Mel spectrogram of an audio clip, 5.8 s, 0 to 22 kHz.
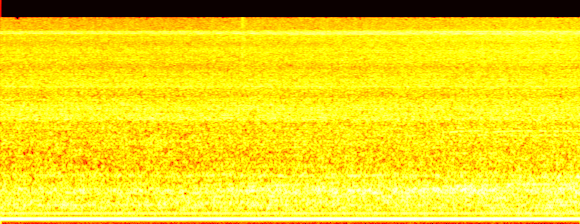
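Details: Electrolux EWF 16589 W washing machine, 60 Cotton cycle: constant low electric hum, drain pump running nonstop and sounding unhealthy while pumping out water; drum bearings also noisy.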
